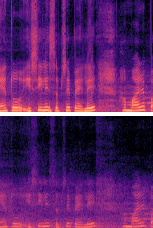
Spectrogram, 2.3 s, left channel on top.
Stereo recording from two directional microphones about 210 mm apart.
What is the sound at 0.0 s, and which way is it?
Speech, 50° left (ahead or behind).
